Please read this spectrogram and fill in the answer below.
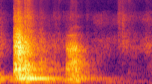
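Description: Only speech: a man's voice in two short spoken bursts, the first about a quarter second in and a shorter one about a second in, then a faint background.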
